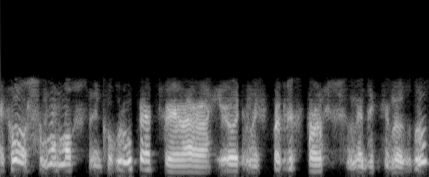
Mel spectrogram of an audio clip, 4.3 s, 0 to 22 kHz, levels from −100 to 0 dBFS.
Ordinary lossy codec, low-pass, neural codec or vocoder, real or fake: Opus, 64 kbps; 3.6 kHz; codec, 16 kHz, 1 kbps, FreqCodec, larger model; fake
